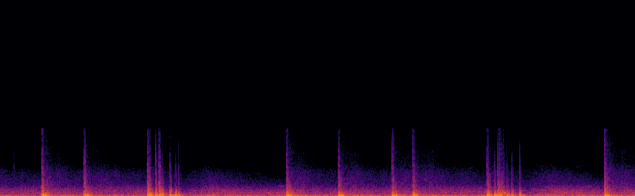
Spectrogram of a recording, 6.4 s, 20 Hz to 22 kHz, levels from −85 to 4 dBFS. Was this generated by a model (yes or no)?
no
